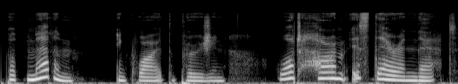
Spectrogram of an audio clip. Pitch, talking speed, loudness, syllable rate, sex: 210 Hz, 145 wpm, -16 LUFS, 4.4 syllables/s, female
